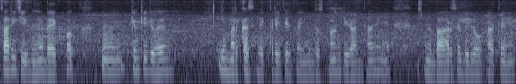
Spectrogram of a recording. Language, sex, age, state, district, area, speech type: Urdu, male, 18-30, Delhi, South Delhi, urban, spontaneous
